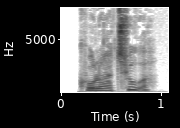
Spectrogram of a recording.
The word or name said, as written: koloratur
